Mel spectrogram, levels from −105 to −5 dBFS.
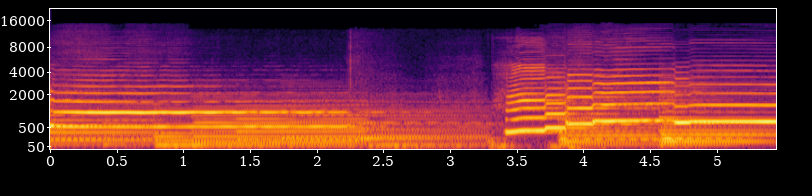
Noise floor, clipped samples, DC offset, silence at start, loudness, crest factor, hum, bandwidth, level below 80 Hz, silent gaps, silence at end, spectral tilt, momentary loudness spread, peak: -37 dBFS; under 0.1%; under 0.1%; 0 s; -17 LUFS; 12 dB; none; 11 kHz; -44 dBFS; none; 0 s; -6 dB/octave; 15 LU; -6 dBFS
